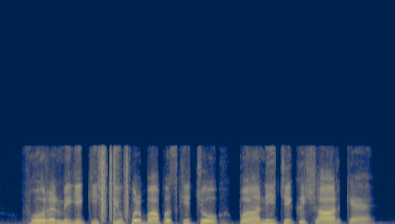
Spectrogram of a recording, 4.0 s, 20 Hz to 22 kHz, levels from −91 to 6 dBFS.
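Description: Cable scratch noise runs from 0.94 to 1.3 s, a dense, uneven rasp of scratching and rustling laid over the speech at nearly its level. The likely cause is a worn cable or connector being moved, its contact resistance jumping rapidly.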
